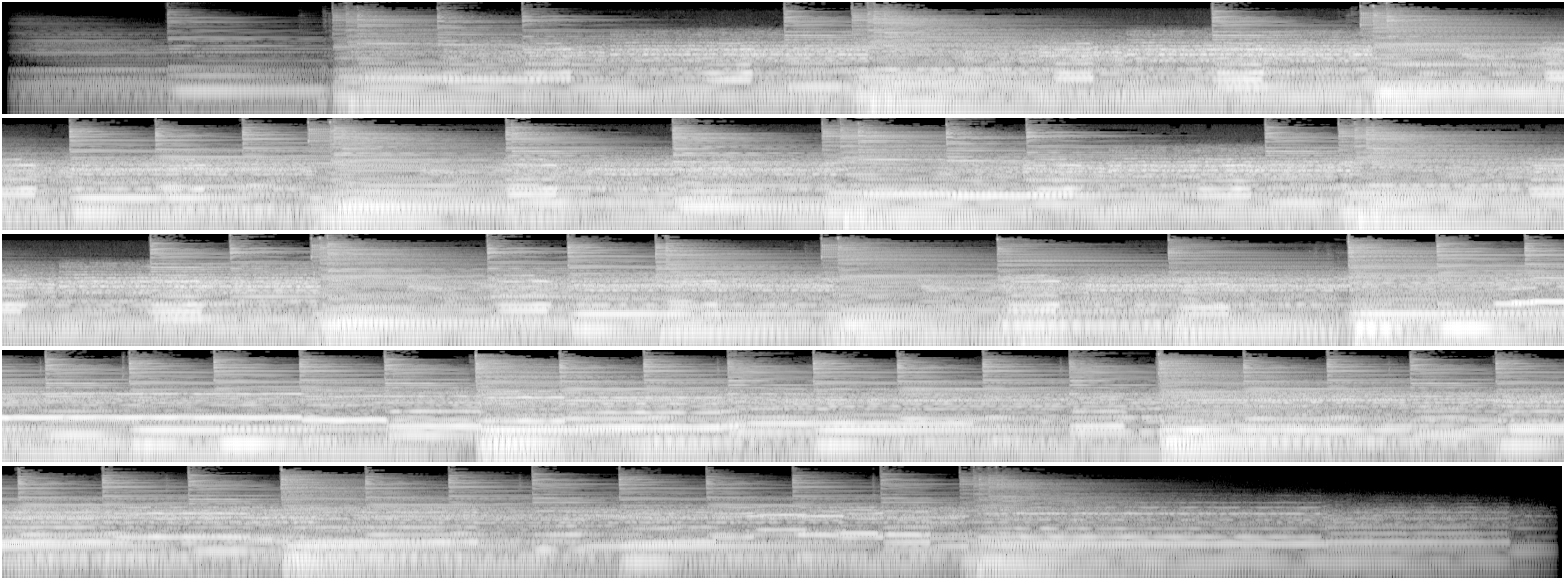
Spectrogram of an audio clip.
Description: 和洋折衷ジャズ＆ロック、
